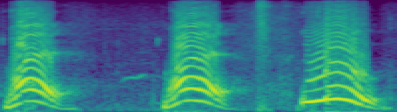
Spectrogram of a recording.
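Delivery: भय and लू as isolated syllables; one piece at a time: भय / भय / लू; sounded out. Shown as a demonstration. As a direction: pause after each भय, then a lone लू. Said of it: "उसके बाद क्या आ रहा है?".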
